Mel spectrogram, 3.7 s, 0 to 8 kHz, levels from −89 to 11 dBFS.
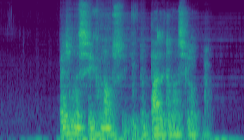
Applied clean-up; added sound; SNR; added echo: neural separator model SepFormer DNS4.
